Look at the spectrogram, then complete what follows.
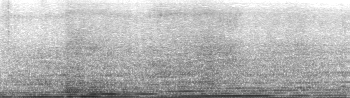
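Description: A motor vehicle's engine and tyres passing by, the sound swelling to a peak about two seconds in, shifting slightly in pitch, then fading away.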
